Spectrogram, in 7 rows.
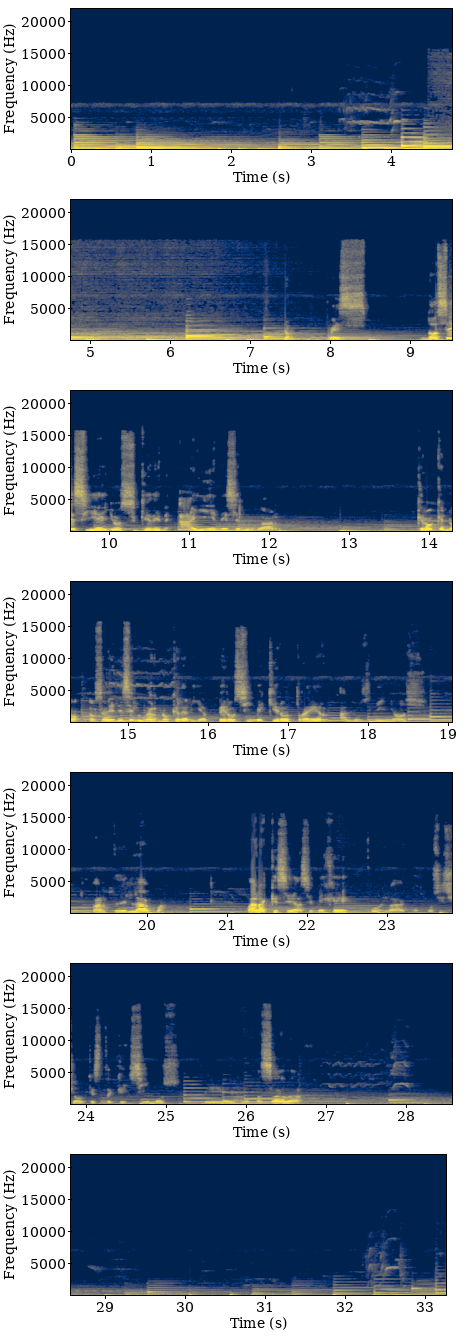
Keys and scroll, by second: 5.5 Return.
